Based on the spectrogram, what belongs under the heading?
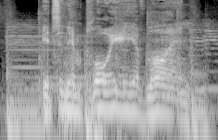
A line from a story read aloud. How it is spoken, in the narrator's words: she rasped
